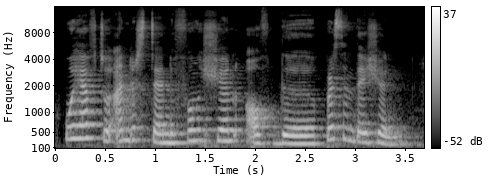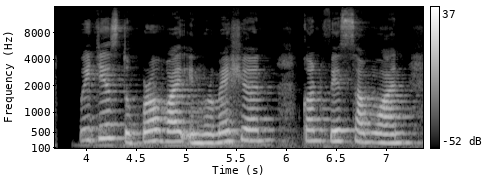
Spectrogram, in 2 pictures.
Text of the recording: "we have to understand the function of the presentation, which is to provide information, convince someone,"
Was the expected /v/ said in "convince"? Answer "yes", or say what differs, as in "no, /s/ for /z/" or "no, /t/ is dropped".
no, /f/ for /v/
